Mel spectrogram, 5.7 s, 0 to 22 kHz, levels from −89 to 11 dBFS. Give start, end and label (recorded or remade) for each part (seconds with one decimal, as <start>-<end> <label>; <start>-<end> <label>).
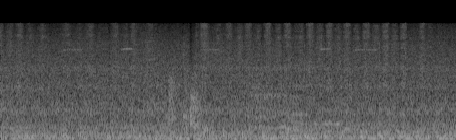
0.0-5.7 recorded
